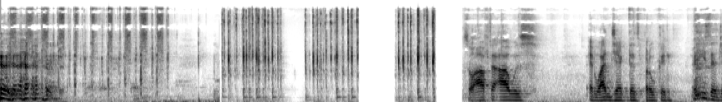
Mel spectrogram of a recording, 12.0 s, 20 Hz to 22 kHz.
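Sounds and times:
computer keyboard typing clicks: 0:03.7 - 0:06.0.

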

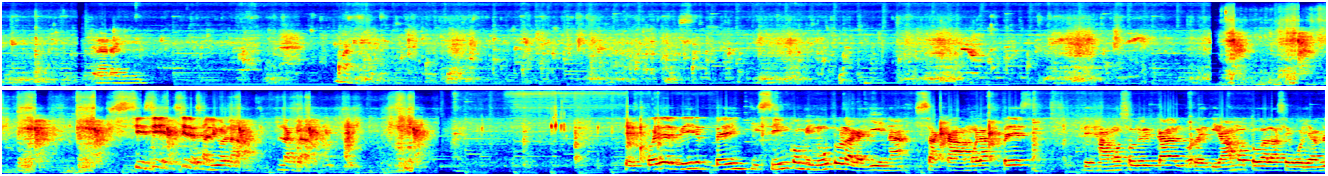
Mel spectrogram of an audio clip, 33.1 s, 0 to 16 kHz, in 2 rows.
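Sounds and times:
background music: 0:00.0 - 0:33.0
liquid pouring and splashing: 0:01.6 - 0:18.1.

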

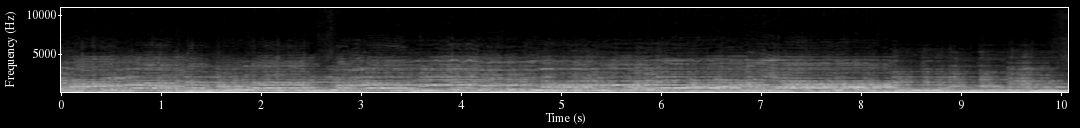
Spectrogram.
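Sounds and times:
mixed choir singing: 0:00.0 - 0:10.0.

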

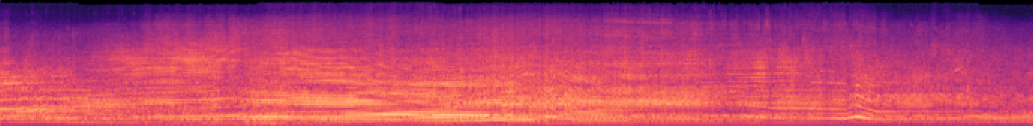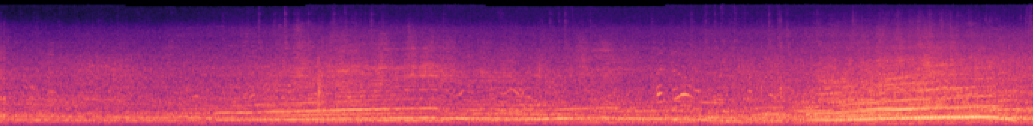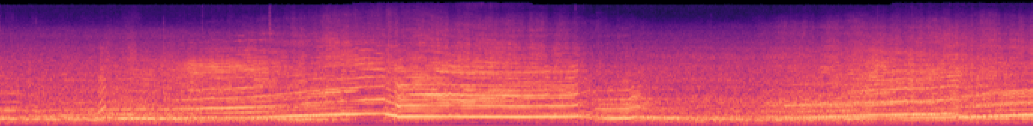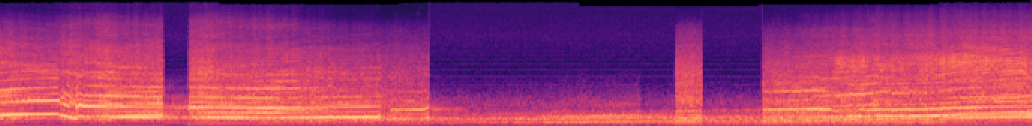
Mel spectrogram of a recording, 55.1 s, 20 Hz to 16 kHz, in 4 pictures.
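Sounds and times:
motorcycle engines racing: 0:00.0 - 0:55.0.

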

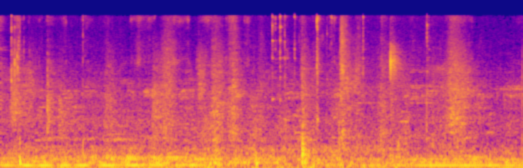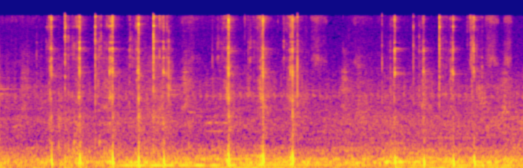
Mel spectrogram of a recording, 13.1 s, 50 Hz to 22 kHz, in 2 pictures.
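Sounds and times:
scissors snipping hair: 0:03.4 - 0:04.2, 0:07.0 - 0:10.6, 0:11.2 - 0:13.0.

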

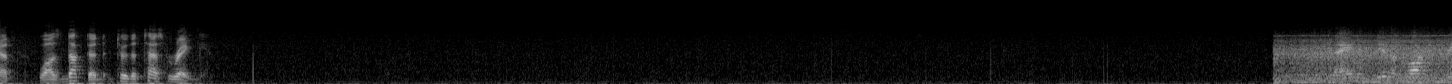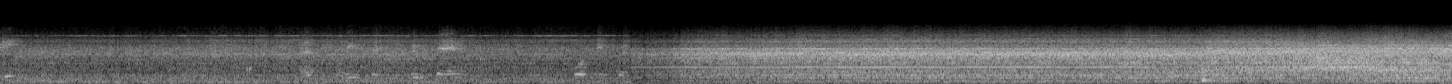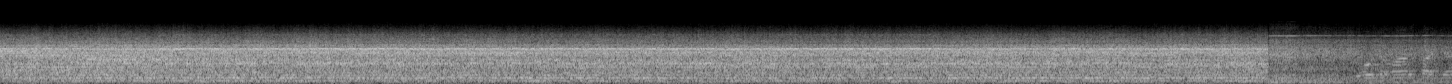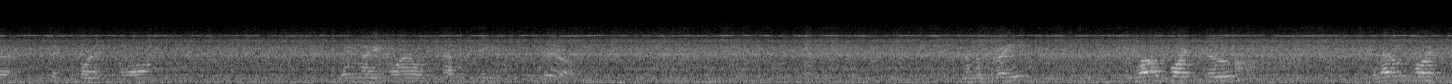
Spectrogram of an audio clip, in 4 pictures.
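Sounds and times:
rotor jet rush and whine: 0:12.8 - 0:58.0.

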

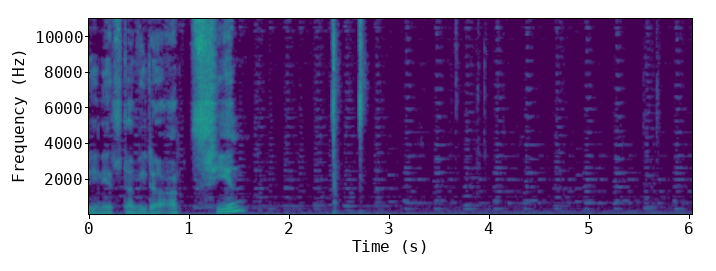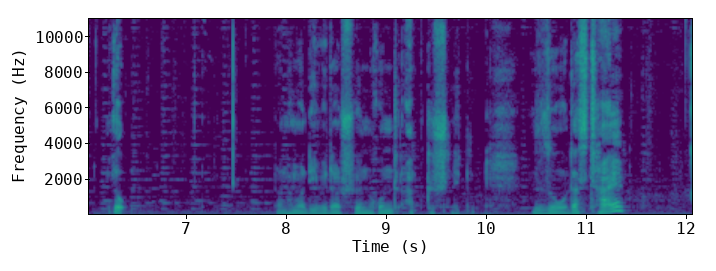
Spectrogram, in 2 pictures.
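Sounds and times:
faint background music: 0:00.0 - 0:12.0
computer mouse clicks: 0:02.4 - 0:02.8.

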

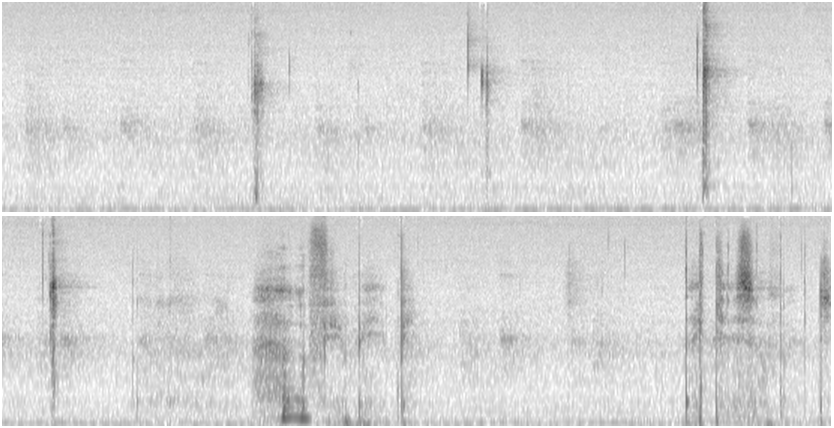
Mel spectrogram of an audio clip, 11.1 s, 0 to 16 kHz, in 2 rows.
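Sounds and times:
man whispering softly: 0:07.2 - 0:08.4, 0:10.1 - 0:11.0.

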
